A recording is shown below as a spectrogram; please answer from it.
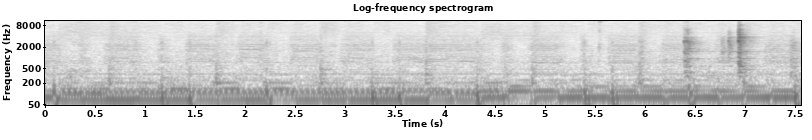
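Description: A nut is undone on the hinge of a self-closing gate kit, giving a run of rapid ratcheting clicks that repeat steadily at close range, ending with a couple of sharper metallic knocks.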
